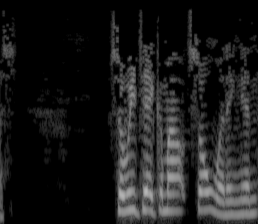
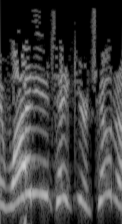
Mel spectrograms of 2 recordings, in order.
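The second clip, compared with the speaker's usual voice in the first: raised, challenging question from critics; loud quoted question; 11 semitones higher, 9 dB louder than usual. Retold or imitated. Preacher quoting critics loudly.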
